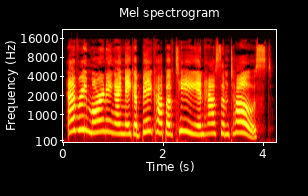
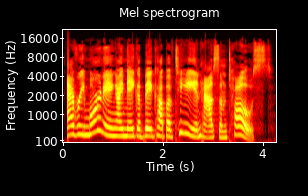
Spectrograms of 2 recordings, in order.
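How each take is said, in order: First: The voice resonates high, at the top of the head. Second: The voice resonates through the nose, sounding nasal. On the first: "Now I'm going to speak with resonance at the top of my head" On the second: "Now I'm going to speak with nasal resonance"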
